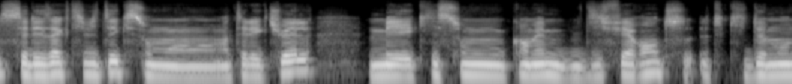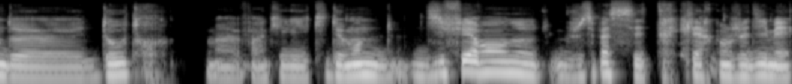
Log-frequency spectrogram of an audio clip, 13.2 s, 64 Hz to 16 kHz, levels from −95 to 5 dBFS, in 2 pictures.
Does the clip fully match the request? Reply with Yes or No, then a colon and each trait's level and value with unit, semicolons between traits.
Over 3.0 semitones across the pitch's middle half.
No: average, 2.7 semitones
